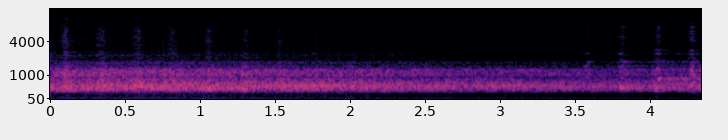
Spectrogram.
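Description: Sikus (Andean panpipes) sustaining a dense, breathy cluster of held tones. A quick, even ticking, about six clicks a second, fades out early and comes back near the end.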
